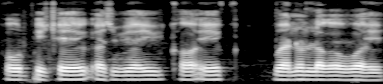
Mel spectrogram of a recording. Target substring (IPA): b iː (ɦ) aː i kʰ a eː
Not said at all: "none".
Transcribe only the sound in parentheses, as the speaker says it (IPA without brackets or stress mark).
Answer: none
